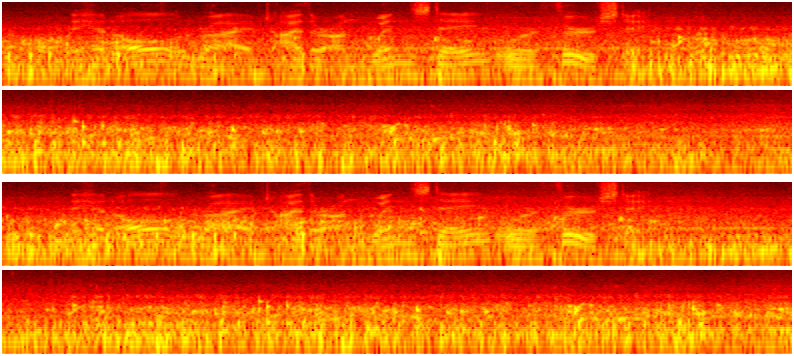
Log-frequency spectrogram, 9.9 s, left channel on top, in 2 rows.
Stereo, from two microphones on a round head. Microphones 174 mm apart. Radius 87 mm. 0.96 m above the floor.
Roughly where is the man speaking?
Centre.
